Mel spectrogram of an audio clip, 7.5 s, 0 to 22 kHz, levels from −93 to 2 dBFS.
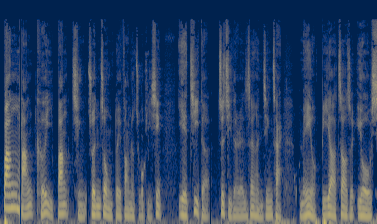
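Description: Corrupt frame decoded at 0.39–0.45, 1.68–1.78, 2.83–2.94, 4.17–4.23 and 5.89–6.00 s: damaged compressed frames, a few at a time, were played regardless, misplacing energy in frequency. Each is a short chirp or noise burst, loudest first (about -15 dBFS), fainter later.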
